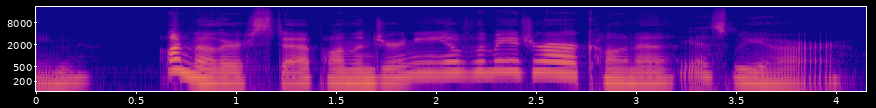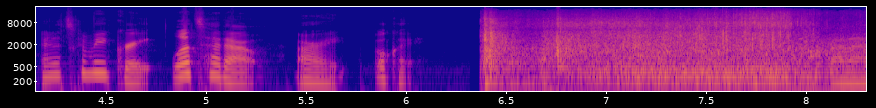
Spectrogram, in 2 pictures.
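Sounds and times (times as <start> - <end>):
speech: 0.7 - 6.1
water from a kiddie pool fountain splashing and spraying: 6.4 - 8.2.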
